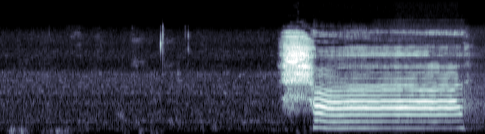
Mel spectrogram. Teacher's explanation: حلق کے درمیان والے حصے سے ادا ہوگا جسے ہم بولتے ہیں وسطی حلق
